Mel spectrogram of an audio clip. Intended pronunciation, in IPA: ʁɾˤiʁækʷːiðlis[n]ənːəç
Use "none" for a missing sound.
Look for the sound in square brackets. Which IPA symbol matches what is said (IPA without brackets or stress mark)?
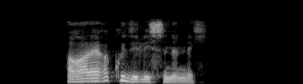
n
